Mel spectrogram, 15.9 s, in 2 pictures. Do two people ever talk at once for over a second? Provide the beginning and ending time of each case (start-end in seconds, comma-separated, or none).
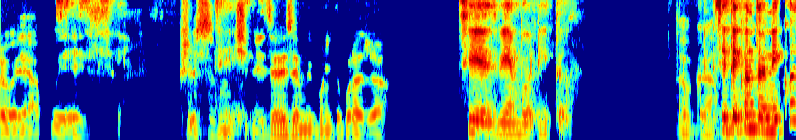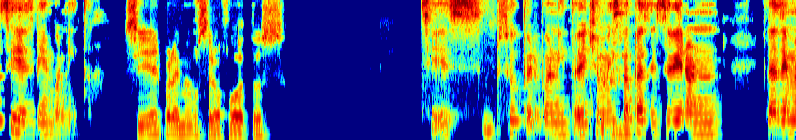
none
